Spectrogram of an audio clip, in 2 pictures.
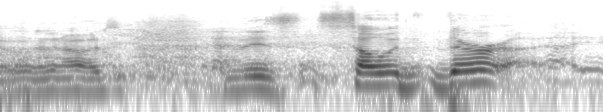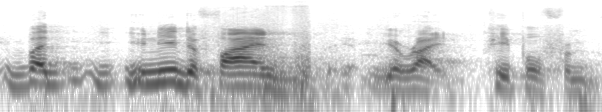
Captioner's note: laugh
